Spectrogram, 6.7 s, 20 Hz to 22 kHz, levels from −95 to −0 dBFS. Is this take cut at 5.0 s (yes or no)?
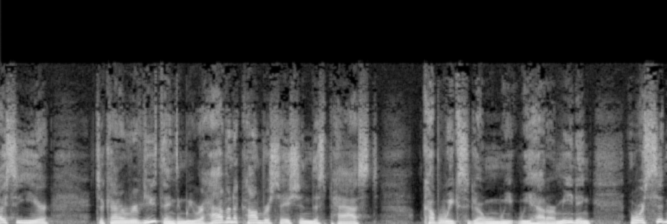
no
